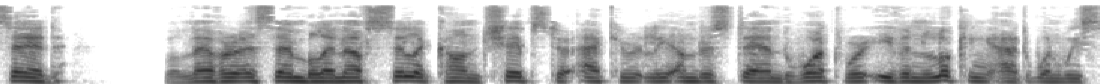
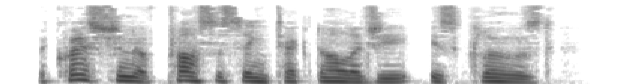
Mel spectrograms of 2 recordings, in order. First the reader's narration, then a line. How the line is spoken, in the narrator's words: Oscar says quietly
